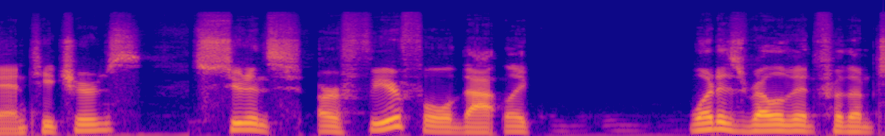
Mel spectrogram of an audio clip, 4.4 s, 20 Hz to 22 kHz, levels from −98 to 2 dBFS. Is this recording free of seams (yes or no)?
no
